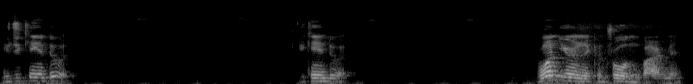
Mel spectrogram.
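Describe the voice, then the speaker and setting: A man's voice: a little high, animated, moderate pace. A man hosting his own video channel, talking off the cuff in an emphatic, explanatory monologue and repeating phrases for stress.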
